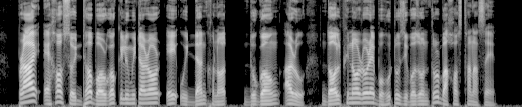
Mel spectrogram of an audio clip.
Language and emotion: Assamese, neutral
